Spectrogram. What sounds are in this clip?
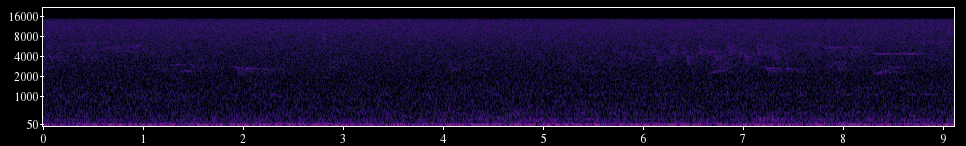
Black-throated Green Warbler, American Robin, Ovenbird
